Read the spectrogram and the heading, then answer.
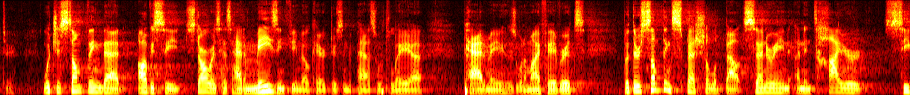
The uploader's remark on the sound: Please enjoy this recorded panel from Star Wars Celebration Anaeheim 2022!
